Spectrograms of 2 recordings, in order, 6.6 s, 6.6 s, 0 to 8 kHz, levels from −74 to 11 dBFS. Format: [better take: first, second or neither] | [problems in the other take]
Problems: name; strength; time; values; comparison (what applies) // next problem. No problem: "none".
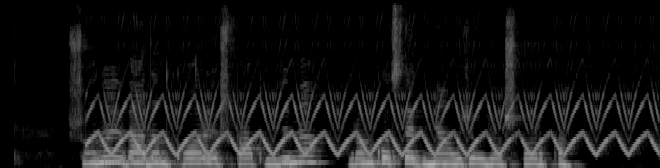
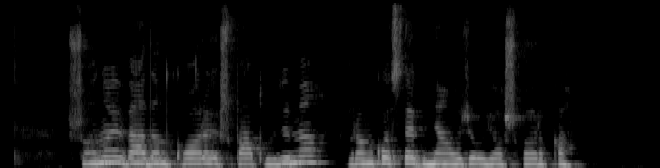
second | background sound (Motor vehicle (road) / Siren); 7 dB below the speech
